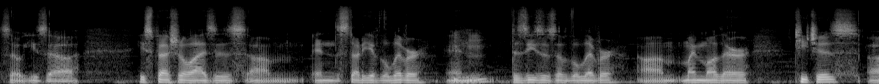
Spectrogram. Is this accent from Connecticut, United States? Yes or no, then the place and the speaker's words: yes; Hartford, Connecticut, United States; also born or lived in The Bronx, New York; I was born in the Bronx. Okay. And when I was five, my folks moved the family up to Connecticut, suburban Hartford.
